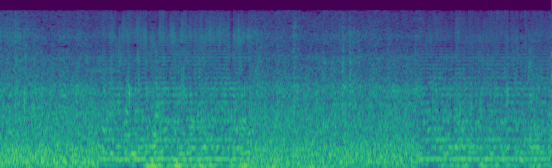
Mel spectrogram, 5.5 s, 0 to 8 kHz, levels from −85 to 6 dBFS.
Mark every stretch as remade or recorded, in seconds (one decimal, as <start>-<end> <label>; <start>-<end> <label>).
0.0-1.0 recorded; 1.0-2.5 remade; 2.5-4.2 recorded; 4.2-5.5 remade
